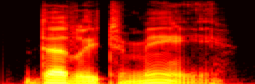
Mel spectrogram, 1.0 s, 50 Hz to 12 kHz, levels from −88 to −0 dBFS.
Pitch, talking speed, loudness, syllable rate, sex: 90 Hz, 190 wpm, -19 LUFS, 5.6 syllables/s, male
